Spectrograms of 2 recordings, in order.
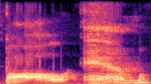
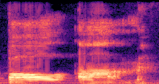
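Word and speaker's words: Balam: me read it so belong pronounced as ball M or ball up some helps with the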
